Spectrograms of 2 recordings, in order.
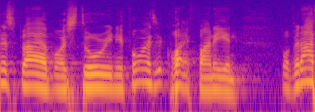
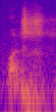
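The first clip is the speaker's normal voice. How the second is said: soft, airy swish of a missed swing; quiet voiceless swoosh; imitated whoosh; 12 dB quieter than usual. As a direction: imitate a racket cutting through empty air.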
